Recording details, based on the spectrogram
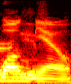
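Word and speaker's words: Wang Miao: Wenxie, and then also in the audiobook it's pronounced Wong. I'm not sure. Wong Miao. Wong Miao. Okay. Yeah. So I'm going to trust the audiobook pronunciations, even though they're a little bit, they don't quite correspond to the spelling, but I think the romanization of Chinese is just wonky.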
